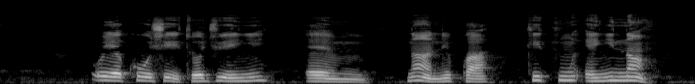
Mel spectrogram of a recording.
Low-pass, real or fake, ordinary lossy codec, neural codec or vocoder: 10.8 kHz; real; none; none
